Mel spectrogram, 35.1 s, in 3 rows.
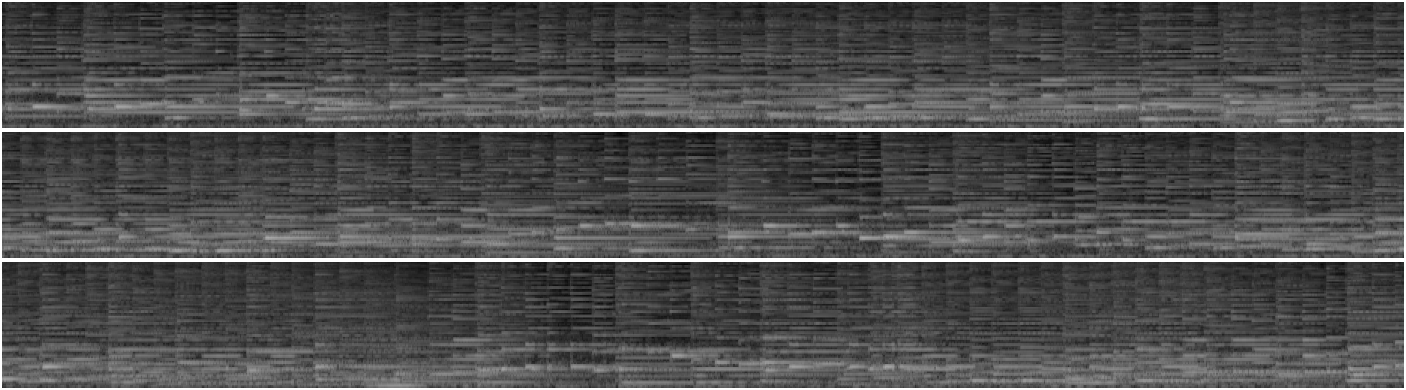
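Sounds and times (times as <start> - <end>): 
three-part invention in E major on keyboard: 0.1 - 35.0.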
